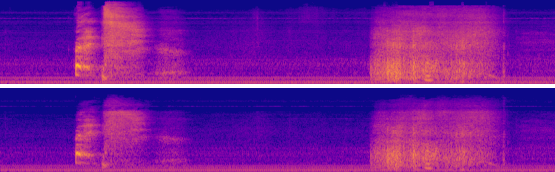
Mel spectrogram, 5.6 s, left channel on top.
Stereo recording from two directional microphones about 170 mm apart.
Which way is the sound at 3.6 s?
15° left (ahead or behind).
